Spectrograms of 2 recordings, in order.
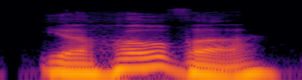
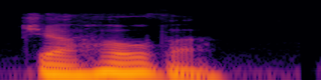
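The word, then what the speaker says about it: Yehovah (יהוה): Now the second word, which is translated Lord, is pronounced Yehovah, as we would say Jehovah, which means the self-existent or eternal one.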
